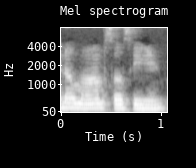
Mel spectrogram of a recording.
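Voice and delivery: ordinary talk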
